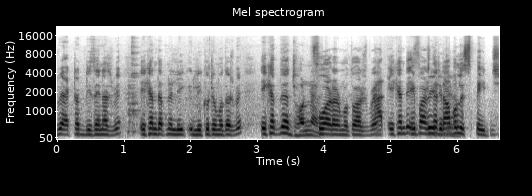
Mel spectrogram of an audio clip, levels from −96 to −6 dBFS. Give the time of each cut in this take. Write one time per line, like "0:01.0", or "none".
none

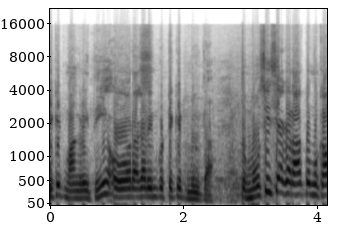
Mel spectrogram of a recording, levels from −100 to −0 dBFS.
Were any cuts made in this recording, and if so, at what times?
none

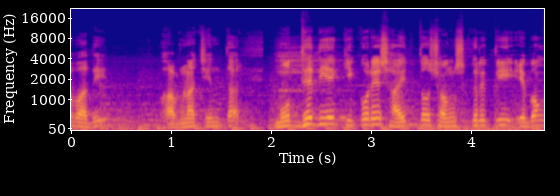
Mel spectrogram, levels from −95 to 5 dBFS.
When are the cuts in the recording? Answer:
none

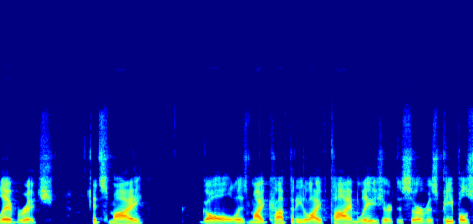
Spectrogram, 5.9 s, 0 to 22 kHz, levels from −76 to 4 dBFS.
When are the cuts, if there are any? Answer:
0:01.2

